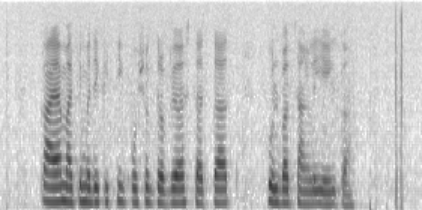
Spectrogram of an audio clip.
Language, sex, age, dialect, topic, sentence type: Marathi, female, 18-24, Northern Konkan, agriculture, question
